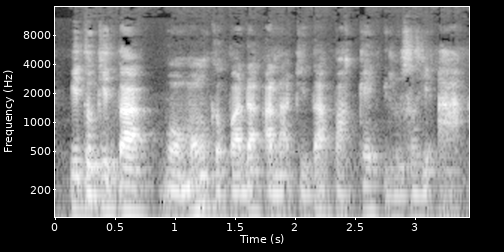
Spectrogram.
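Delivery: usual speaking voice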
